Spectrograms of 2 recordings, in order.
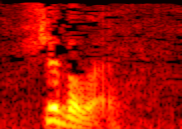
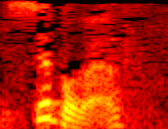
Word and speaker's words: Shibboleth: If he said, "No," then they would say to him, "Then say Shibboleth." And he could not say, and he would say Sibboleth, for he could not pronounce it right.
